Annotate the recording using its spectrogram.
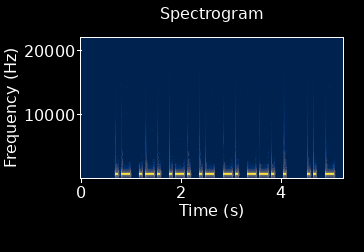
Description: Morse code, heard as a keyed tone, about 21 wpm, 700 Hz. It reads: ARRANGE IT
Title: Sentences with 5-Word Phrases - Spoken Beginning - 20wpm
